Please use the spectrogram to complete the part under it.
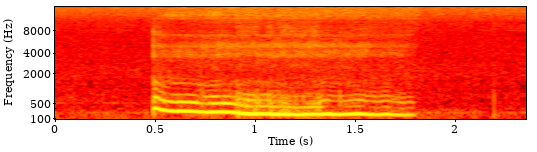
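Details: A dreaming, snoring dog lets out one long groaning whine, starting slightly higher and sliding down to a steady low hum for over a second before cutting off; a faint tick follows in the quiet.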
